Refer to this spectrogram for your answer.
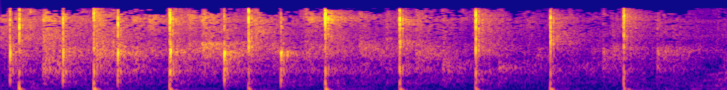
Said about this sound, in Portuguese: Podem aplaudir, pessoal.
